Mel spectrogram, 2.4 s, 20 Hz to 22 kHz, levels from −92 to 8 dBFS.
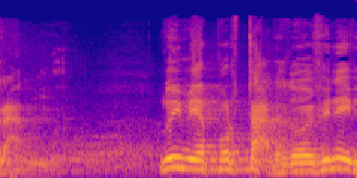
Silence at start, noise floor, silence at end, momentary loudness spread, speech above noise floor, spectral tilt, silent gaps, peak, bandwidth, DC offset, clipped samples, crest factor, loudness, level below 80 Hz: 0 s; -36 dBFS; 0 s; 21 LU; 20 dB; -6 dB/octave; none; -4 dBFS; 16 kHz; under 0.1%; under 0.1%; 14 dB; -16 LUFS; -52 dBFS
